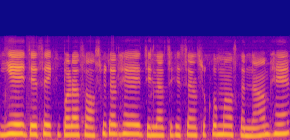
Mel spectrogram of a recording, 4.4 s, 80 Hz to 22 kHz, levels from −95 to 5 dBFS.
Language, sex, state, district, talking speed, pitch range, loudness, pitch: Hindi, female, Chhattisgarh, Sukma, 165 wpm, 230-255 Hz, -15 LUFS, 240 Hz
